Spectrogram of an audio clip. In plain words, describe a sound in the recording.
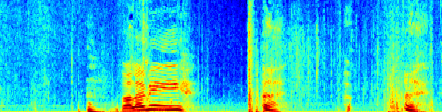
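A young woman calls out with effort.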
